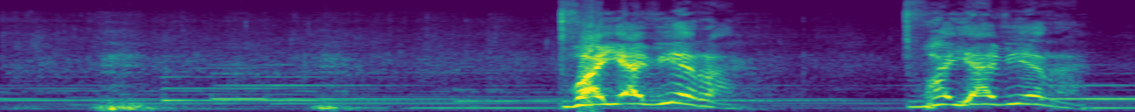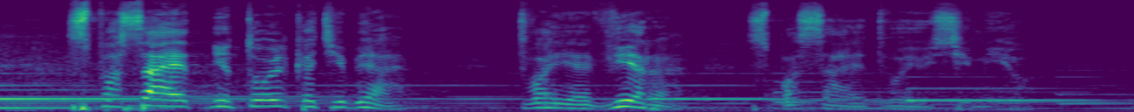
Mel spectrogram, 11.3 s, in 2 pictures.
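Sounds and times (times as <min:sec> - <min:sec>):
audience applause: 0:00.0 - 0:06.5
speech: 0:02.9 - 0:03.8, 0:04.5 - 0:10.8.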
